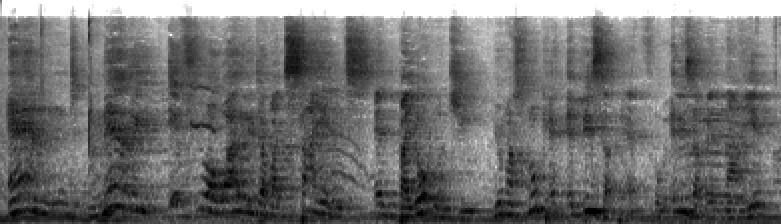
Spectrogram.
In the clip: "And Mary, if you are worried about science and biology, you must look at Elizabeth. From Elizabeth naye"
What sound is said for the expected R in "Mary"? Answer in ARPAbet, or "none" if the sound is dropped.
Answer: R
